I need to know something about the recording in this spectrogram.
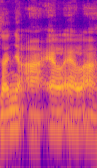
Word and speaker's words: Allah: Itu ditulis A L l ah H. Diucapkan Allah, Pak. Karena tidak ada tasdid. Jadi, pengucapannya adalah Allah.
